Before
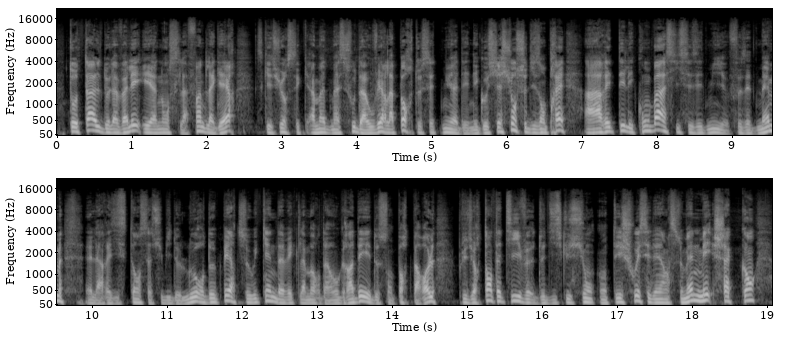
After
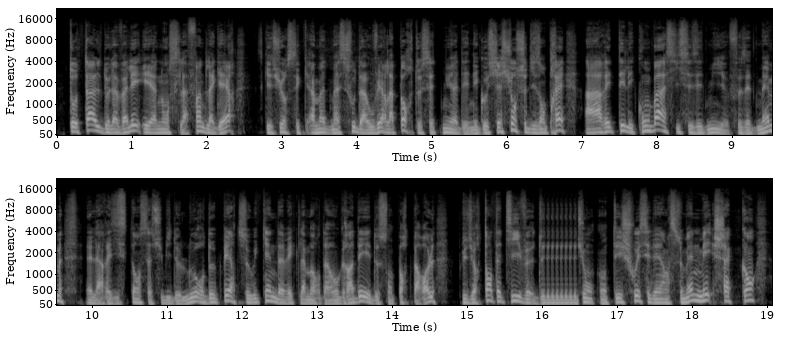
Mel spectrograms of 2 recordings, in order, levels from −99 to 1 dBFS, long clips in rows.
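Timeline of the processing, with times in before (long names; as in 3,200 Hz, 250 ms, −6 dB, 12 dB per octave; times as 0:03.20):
0:12.16–0:14.20: noise gate −41 dBFS, range −7 dB
0:16.01: stutter in place 0.06 s, 8 plays
whole clip: noise gate −45 dBFS, range −17 dB; downward compressor 3 to 1, threshold −31 dBFS; level −4 dB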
